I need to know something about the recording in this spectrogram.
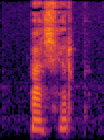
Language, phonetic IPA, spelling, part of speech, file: Polish, [ˈpaɕɛrp], pasierb, noun, LL-Q809 (pol)-pasierb.wav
